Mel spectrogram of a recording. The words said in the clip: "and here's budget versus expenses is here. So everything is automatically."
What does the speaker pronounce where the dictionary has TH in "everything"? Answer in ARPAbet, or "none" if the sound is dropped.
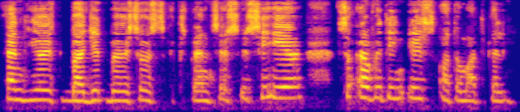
T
